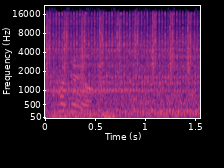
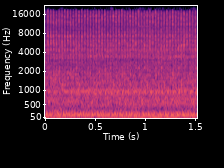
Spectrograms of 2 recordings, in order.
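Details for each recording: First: BMW F10 535d diesel at idle with an odd engine noise thought to come from the rear of the engine: quick, even ticking about six or seven per second over the idle. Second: BMW F10 535d diesel after repair (injector bores cleaned, injectors refitted, intake manifold reinstalled, fuel system air-bled with a scan tool): steady, even idle with a smooth low rumble and no top-end tapping; normal idle.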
